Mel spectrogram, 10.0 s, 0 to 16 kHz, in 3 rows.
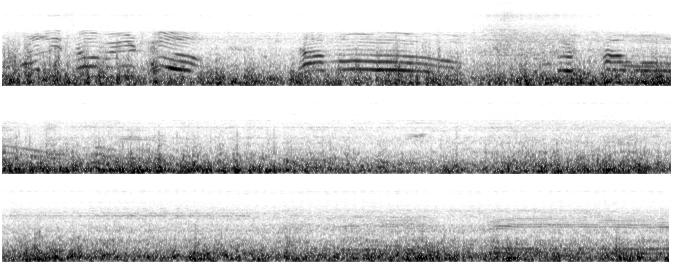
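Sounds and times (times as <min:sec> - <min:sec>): motorcycle engine rumble: 0:00.0 - 0:10.0
wind rushing over microphone: 0:00.0 - 0:10.0.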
